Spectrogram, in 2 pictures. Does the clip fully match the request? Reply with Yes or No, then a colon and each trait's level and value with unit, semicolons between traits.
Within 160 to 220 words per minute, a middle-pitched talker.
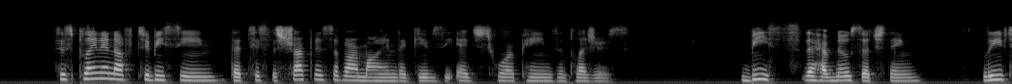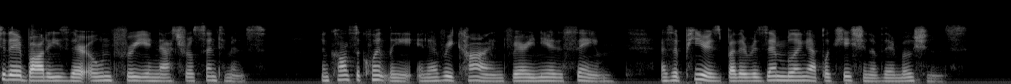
Yes: average, 165 wpm; medium, 170 Hz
